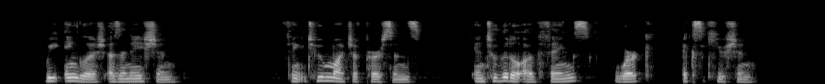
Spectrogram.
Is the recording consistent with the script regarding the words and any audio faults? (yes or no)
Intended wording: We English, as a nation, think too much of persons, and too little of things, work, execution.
yes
